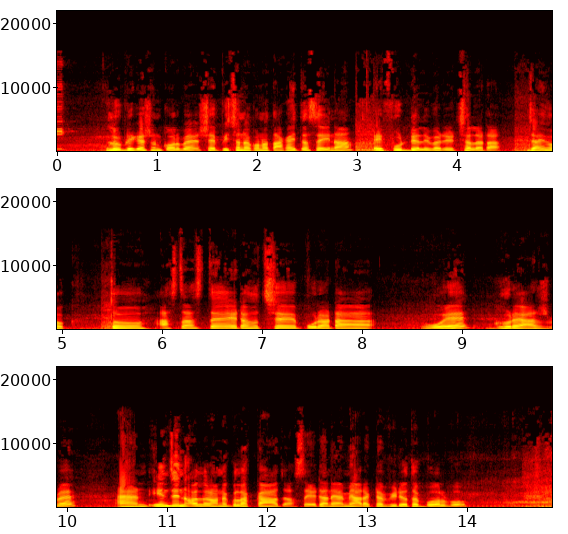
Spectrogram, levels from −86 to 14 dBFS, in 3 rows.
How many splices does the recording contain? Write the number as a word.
zero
